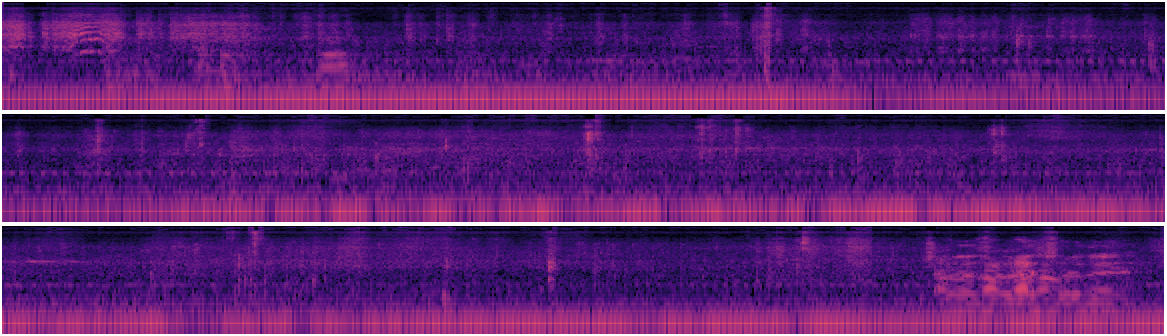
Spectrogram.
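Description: A manual car at a driving lesson rolls off as the clutch is fully released, its engine hum and low road rumble running steadily underneath while an instructor and learner talk over it.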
